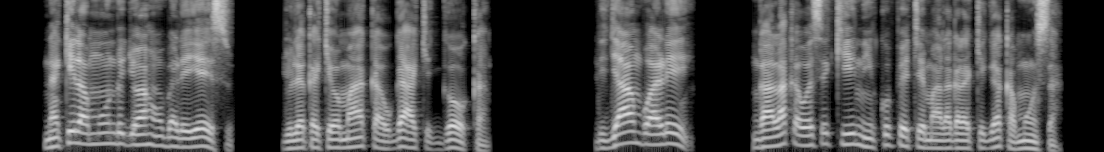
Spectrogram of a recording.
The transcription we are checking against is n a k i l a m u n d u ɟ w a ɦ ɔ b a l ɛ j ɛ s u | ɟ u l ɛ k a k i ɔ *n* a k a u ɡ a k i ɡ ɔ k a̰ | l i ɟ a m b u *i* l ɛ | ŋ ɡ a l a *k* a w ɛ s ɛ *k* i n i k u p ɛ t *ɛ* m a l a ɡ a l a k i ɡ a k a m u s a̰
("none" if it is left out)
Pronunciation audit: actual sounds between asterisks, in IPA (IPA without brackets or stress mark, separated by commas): m, a, k, k, ɛ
